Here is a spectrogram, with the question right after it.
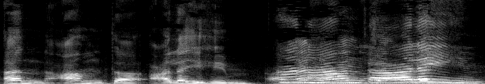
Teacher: انعمت علیہم، بہت زیادہ گاڑا کر بھی نہیں نکالا ہے، یعنی بعض اوقات بعض لوگ حد سے باہر عین کے مخرج کو گاڑا نکالتے ہیں، نہیں، بس حلق کی دیواروں سے معلوم ہو کہ یہ حرف عین تلفظ کر رہا ہے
